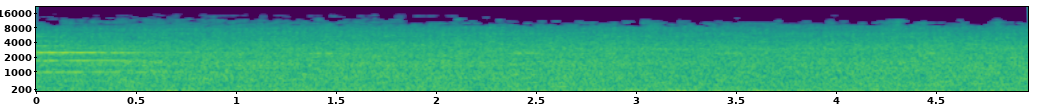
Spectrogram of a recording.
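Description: Busy city street traffic: a steady rumble of cars and vans passing, with a short high tone just at the start.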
